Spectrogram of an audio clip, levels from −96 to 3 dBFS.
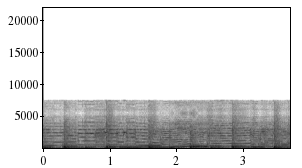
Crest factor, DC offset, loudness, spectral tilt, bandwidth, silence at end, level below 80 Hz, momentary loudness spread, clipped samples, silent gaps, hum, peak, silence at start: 16 dB; under 0.1%; -16 LUFS; -7 dB/octave; 8 kHz; 0 s; -26 dBFS; 4 LU; under 0.1%; none; none; 0 dBFS; 0 s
